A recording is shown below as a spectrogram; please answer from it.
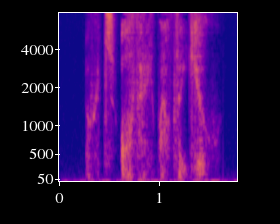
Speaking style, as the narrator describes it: whispered Haravis rather savagely

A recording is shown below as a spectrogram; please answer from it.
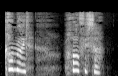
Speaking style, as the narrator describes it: cried

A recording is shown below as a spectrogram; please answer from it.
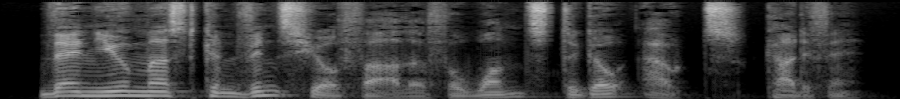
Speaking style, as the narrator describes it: said Carr, in a commanding tone he had never used with her before

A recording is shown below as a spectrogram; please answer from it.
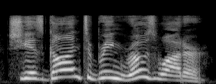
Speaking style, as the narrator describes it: The family yelled

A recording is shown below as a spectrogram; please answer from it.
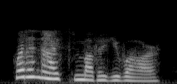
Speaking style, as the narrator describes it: she sighed

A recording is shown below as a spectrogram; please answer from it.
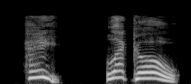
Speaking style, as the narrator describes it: he cried angrily

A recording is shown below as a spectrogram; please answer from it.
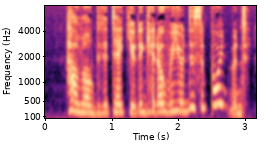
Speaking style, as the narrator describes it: asked Anne, amid her laughter

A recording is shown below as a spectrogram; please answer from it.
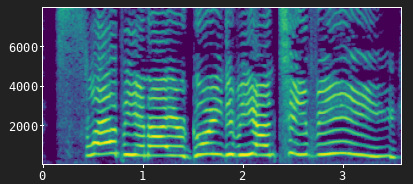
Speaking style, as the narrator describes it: she cried

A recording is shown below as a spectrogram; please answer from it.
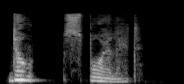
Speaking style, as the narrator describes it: said quietly

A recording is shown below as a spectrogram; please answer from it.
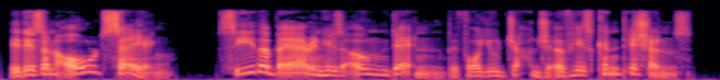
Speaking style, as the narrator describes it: croaked the raven

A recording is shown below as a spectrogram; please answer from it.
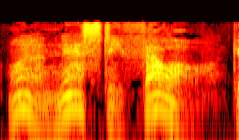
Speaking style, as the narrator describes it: gasped Milo

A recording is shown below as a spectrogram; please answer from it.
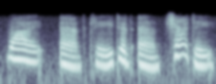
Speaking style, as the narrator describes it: said Mrs

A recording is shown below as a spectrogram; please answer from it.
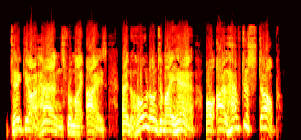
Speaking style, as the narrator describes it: roared

